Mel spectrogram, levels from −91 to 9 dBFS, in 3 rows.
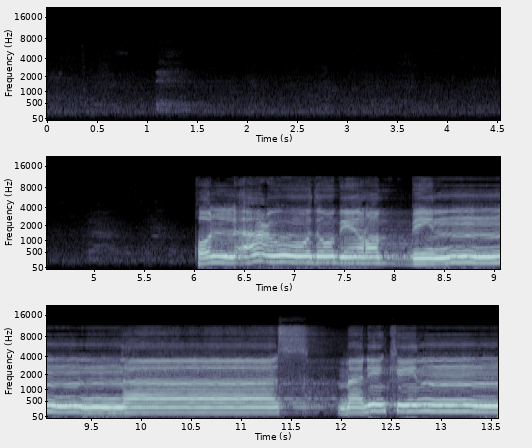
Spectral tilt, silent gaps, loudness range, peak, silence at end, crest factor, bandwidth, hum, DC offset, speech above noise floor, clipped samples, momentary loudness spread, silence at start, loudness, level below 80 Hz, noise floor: -6 dB/octave; none; 7 LU; -10 dBFS; 0 s; 12 dB; 11.5 kHz; none; under 0.1%; 53 dB; under 0.1%; 7 LU; 6.05 s; -19 LUFS; -64 dBFS; -71 dBFS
